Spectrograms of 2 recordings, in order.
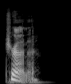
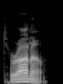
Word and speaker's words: Toronto: Toronto. – You don't say the second T, bro. – Toronto.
